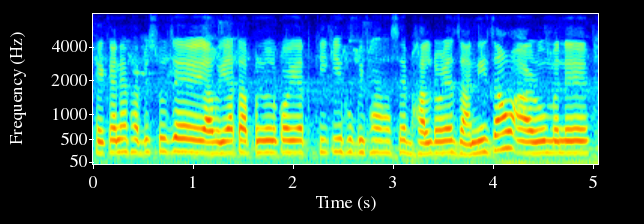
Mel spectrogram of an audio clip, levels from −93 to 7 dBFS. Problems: constant background noise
